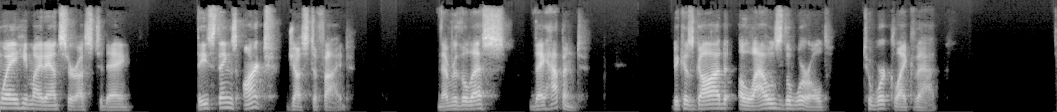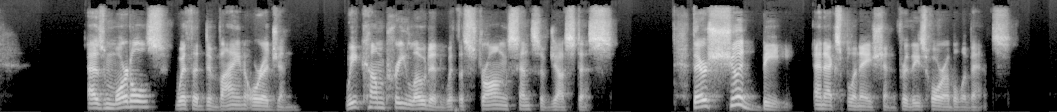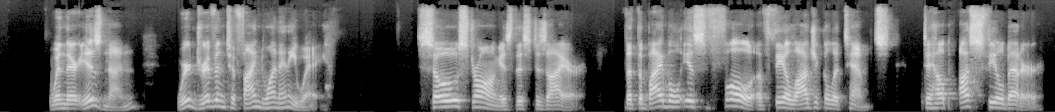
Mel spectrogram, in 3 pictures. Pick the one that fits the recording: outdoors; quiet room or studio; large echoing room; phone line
large echoing room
